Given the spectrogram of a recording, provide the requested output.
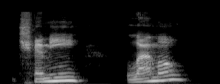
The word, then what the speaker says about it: Chemi Lhamo: Her name is, I think you pronounce it, Chemi Lhamo? – You got it. Chemi, like chimichangas.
